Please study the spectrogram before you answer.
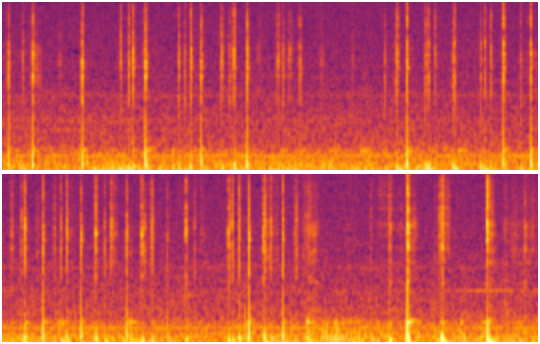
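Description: Fingernails scratch and tap the side of a hollow pink aluminum soda can held in the hand. Dozens of quiet, crisp clicks and scratchy taps with bright edges come in irregular bursts, each dying away almost instantly, over a faint steady low hum.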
